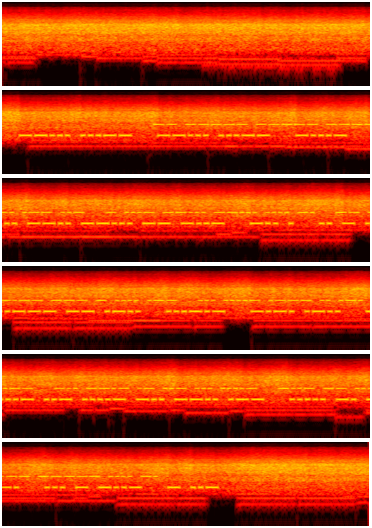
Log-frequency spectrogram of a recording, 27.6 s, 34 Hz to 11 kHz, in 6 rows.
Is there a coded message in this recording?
Yes: Morse code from 4.8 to 25.8 s, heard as two keyed tones, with radio static. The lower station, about 25 wpm, 490 Hz: 73 73 <BT> IZ7MX DE IT2ML <SK> CL VU4DZW 5NN STX TU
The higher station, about 30 wpm, 1030 Hz: M009WU TV77HN MYOTHW S4JIRW DQAUS4 XM30HN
